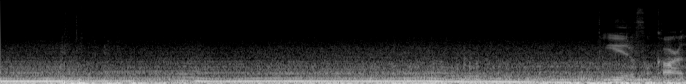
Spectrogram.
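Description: A 2017 Chevrolet Corvette Z06 3LZ with a low engine drone while driving, its pitch stepping down at gear changes near two and five seconds, loud and close inside the cabin.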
